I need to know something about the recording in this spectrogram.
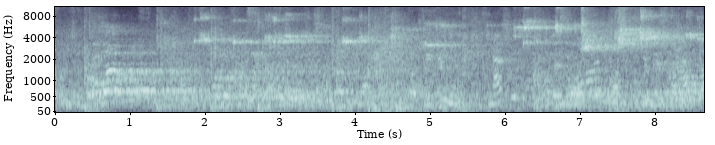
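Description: Sneakers squeak sharply on a hard floor in an echoing hall.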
